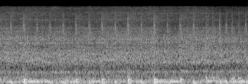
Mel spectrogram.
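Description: Metalcore band playing: distorted electric guitars and bass over a drum kit, with a dense, driving low end and steady cymbal hits.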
